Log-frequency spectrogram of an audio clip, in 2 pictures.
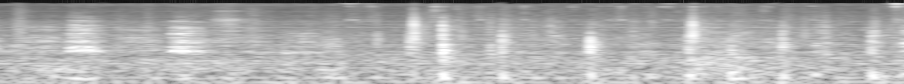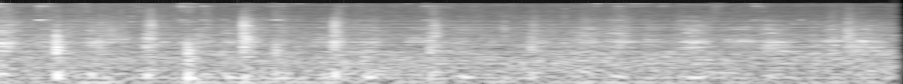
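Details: Pekingese pet dog named Pingeling, panting indoors: quiet, uneven breathy bursts with sharp little clicks and snuffles, spaced irregularly across the stretch over a soft steady background hum.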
